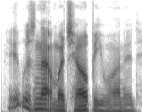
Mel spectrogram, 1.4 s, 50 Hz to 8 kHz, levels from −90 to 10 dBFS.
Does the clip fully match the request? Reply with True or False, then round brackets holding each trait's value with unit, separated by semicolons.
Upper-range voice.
False (100 Hz)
